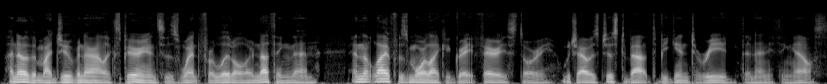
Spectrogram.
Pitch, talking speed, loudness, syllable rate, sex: 90 Hz, 245 wpm, -20 LUFS, 6.4 syllables/s, male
